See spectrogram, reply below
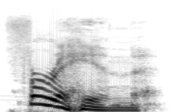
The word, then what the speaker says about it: Furrahin: And the word for this crazy round is Furahin. Furahin. That's spelled F-U-R-R-A-H-I-N. Furahin.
